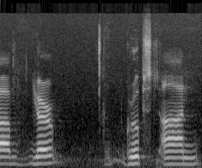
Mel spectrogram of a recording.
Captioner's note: lip smacks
